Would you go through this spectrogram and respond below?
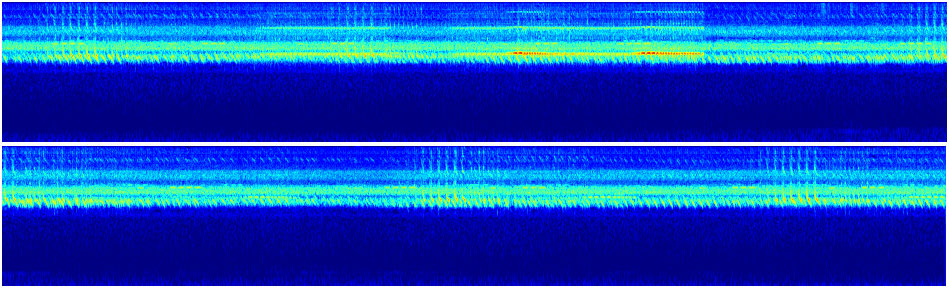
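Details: Japanese bell crickets in autumn, Sanuki, Chiba: two pure, ringing high notes around the middle stand out over a constant, softly pulsing wall of insect chirring that swells and fades.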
